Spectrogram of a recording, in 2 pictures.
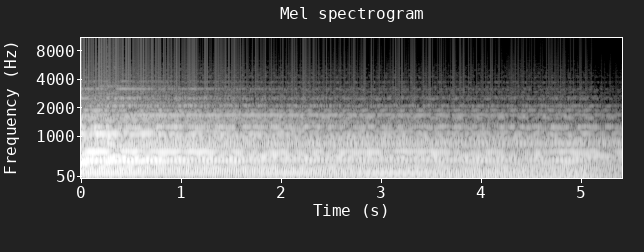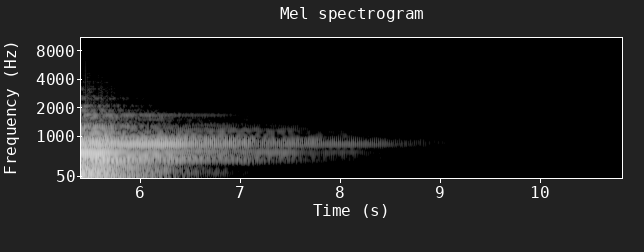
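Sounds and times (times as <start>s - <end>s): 
warm-natured piano: 0.0s - 5.8s.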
